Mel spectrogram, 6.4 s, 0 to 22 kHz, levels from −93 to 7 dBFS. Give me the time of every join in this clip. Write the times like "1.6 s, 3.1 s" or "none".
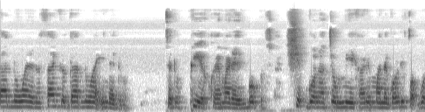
2.5 s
